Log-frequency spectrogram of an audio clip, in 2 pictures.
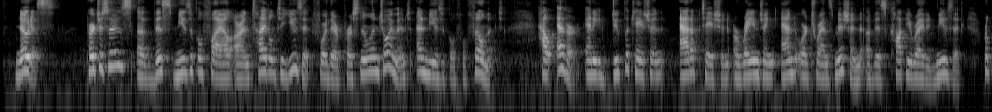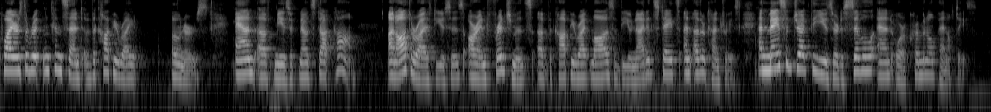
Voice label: Bad Audio MacBook Mic Audio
